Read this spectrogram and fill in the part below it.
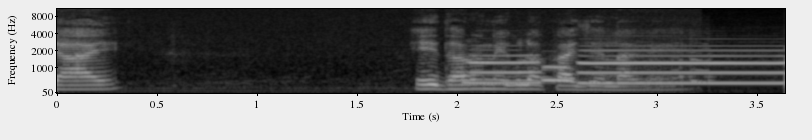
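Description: A man speaks loudly and with animation close by, with pauses.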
